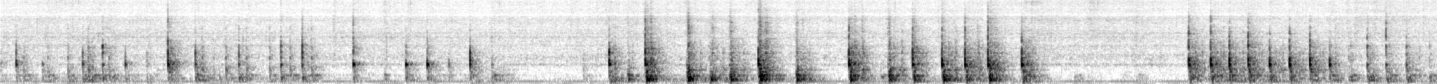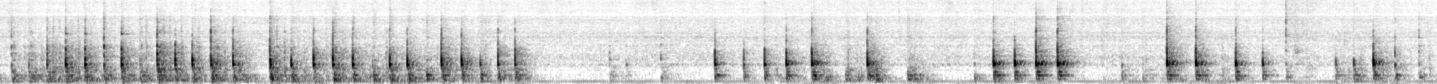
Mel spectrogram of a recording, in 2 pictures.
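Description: Shredded pork ham frying in a pan: a steady sizzle under runs of rapid scraping clicks as a utensil stirs and turns the meat against the pan. Every few seconds the stirring pauses and only the sizzle is left.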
